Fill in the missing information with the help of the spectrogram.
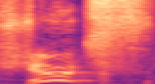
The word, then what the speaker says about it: Schulz: Schulz? I don't think I'm saying that right. – I'm supposed to say Schulz!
